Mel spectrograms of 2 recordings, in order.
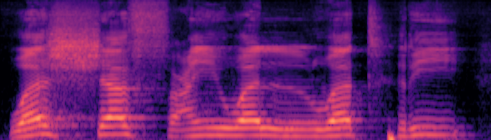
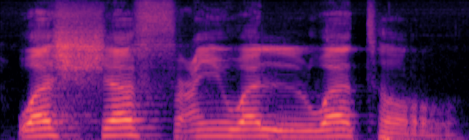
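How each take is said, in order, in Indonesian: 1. Kata terakhir diakhiri dengan vokal pendek. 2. Kata terakhir diakhiri dengan konsonan mati.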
